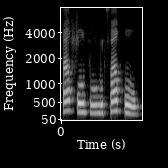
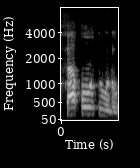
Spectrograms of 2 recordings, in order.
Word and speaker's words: فقتلوا: نأخذ مثال واحد، يعني ما يقول الواحد منا فقتلوا، انظروا إلى فمي، فقتلوا. Bukan faqutulu.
